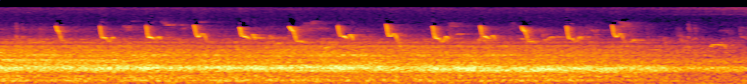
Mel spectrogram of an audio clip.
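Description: Electric passenger train rolling away along the track, its running noise slowly fading. Over it a bird repeats a high, downward-slurred note about three times a second, stopping near the end.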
